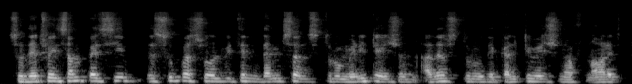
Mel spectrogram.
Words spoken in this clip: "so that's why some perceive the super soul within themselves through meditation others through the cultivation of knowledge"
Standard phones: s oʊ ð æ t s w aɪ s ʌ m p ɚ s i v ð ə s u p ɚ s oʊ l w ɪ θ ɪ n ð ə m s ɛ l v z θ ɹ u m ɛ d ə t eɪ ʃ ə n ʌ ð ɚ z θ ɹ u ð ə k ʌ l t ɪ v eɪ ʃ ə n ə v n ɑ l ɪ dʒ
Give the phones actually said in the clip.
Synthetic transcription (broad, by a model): s oʊ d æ t s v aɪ s ʌ m p ɚ s i v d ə s u p ɚ s oʊ l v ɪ t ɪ n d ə m s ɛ l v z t ɹ u m ɛ d ə t eɪ ʃ ə n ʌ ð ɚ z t ɹ u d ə k ʌ l t ɪ v eɪ ʃ ə n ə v n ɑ l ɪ dʒ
